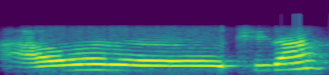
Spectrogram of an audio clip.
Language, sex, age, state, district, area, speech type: Hindi, female, 60+, Uttar Pradesh, Mau, urban, conversation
